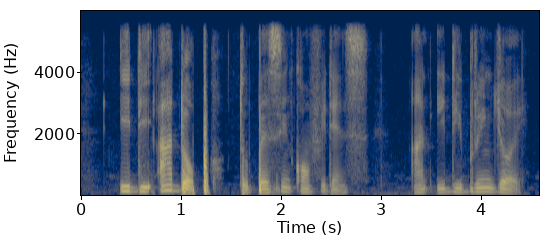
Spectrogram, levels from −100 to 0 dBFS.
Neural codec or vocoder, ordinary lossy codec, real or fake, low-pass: none; none; real; 5.4 kHz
